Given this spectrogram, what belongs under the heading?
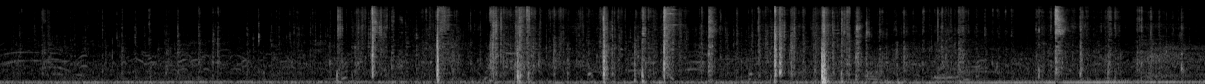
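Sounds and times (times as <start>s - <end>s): swords clanking on armour: 10.4s - 11.9s.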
